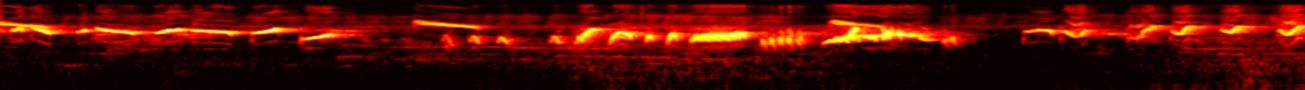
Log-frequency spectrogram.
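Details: Chinese hwamei singing in a contest, delivering many varied, intense phrases: bright slurred whistles that fall in pitch, bursts of rapid chattering notes, and short pauses near the two- and five-second marks before new whistled runs.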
